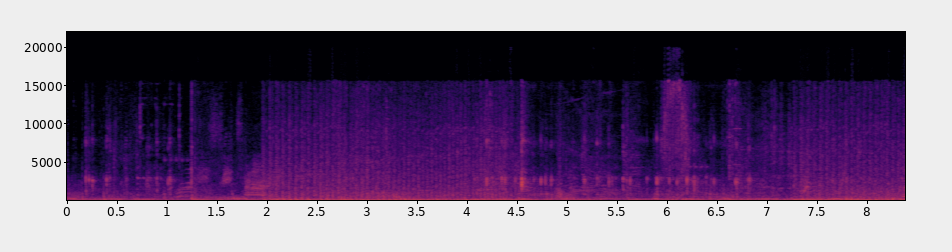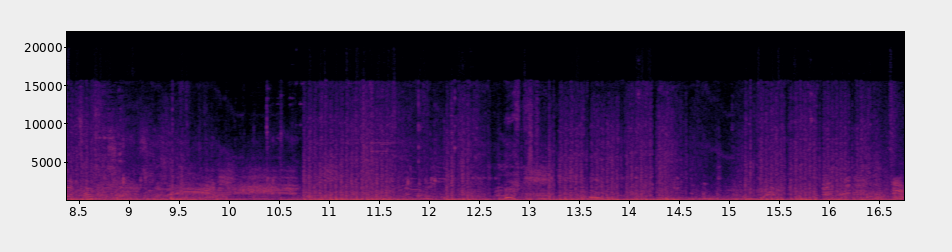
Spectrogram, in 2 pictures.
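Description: SMG Executor fire in a video game comes as rapid, repeated bursts and clatter layered over a busy, constant game soundscape, with a player's voice now and then.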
